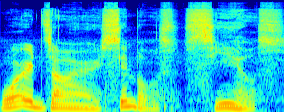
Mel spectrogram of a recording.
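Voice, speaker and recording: A man puts on a croaky character voice with a fairly high pitch. His pitch varies in an ordinary way. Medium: read story.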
